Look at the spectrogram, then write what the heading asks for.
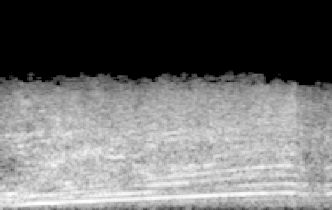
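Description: A car speeding away, its engine roaring loud and continuous while its pitch climbs steadily over about two seconds.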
